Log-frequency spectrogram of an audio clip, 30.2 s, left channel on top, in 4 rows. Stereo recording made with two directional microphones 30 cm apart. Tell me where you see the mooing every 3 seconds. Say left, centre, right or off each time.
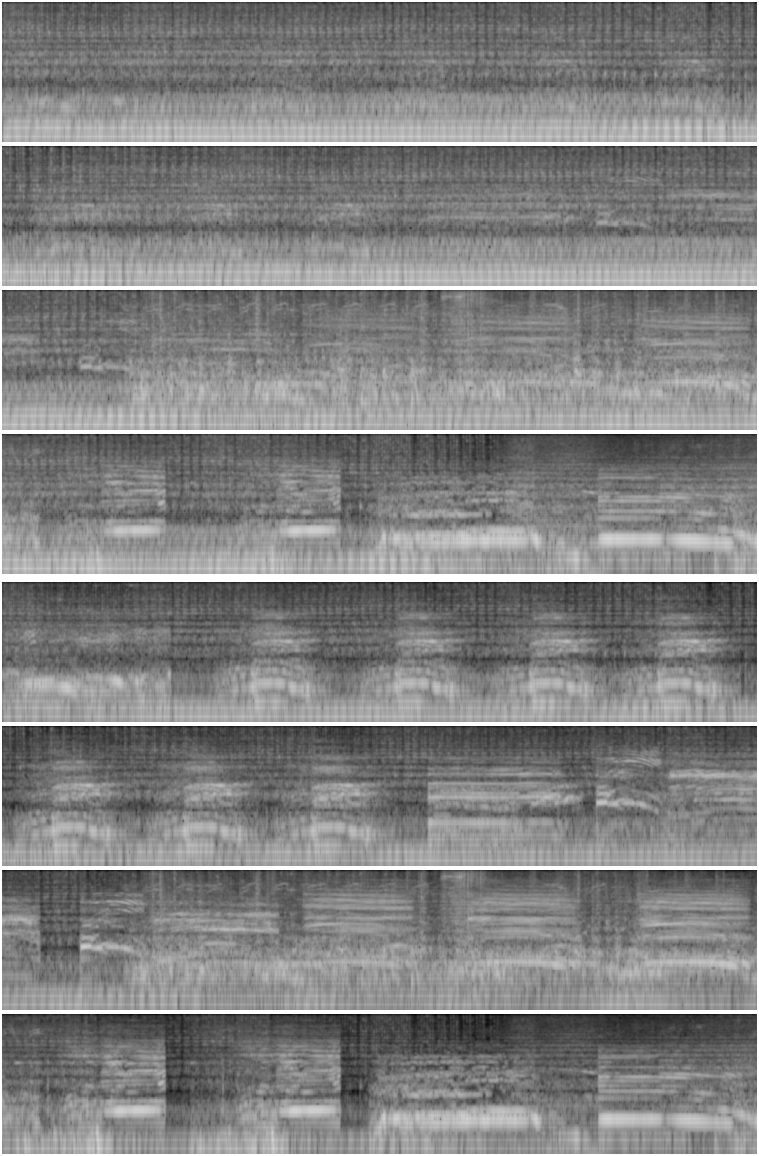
right, right, right, right, right, right, right, right, centre, left.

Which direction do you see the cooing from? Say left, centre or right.
left.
